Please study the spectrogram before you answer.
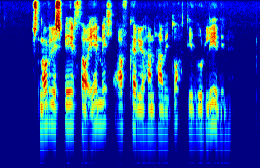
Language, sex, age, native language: Icelandic, male, 40-49, Icelandic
